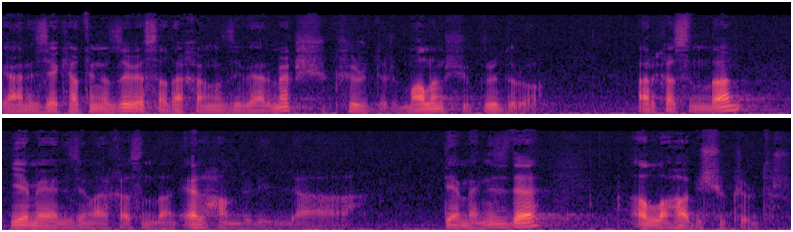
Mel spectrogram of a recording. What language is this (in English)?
Turkish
